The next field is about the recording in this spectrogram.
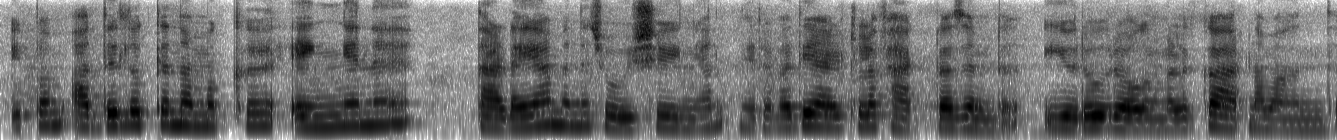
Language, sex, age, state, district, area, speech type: Malayalam, female, 18-30, Kerala, Idukki, rural, spontaneous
